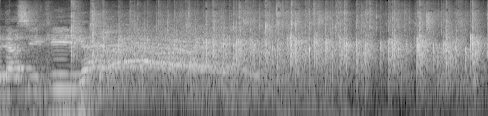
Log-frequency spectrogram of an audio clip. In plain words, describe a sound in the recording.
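People clap their hands in rhythm.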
